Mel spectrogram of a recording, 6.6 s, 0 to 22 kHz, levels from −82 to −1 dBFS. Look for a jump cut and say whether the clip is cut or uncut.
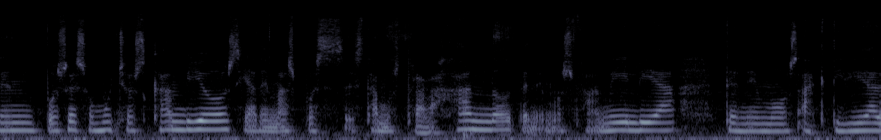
uncut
